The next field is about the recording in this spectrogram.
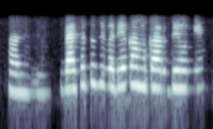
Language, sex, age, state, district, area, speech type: Punjabi, female, 18-30, Punjab, Barnala, rural, conversation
